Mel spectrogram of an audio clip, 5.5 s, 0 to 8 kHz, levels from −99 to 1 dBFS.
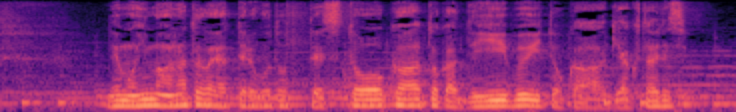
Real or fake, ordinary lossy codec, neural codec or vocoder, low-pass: real; none; none; none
